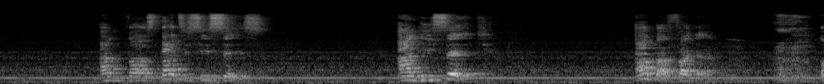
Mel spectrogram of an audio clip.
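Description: A man speaks slowly and calmly into a microphone, with pauses.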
